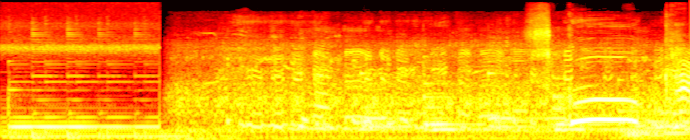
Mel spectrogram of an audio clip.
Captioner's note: all giggling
